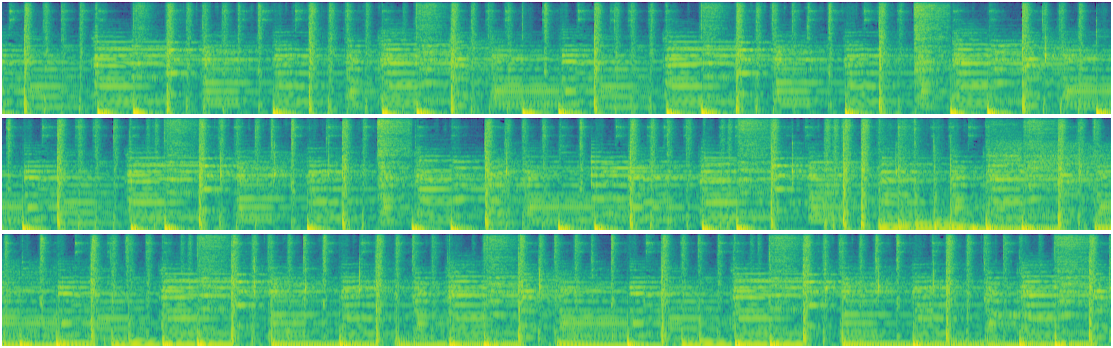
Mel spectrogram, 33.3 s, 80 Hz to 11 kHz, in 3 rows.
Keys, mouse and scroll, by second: 0.5 click, 1.3 click, 6.8 click, 7.8 click, 9.0-10.4 drag, 11.4-13.6 drag, 14.6 click, 15.4 click, 17.4 click, 17.8 click, 18.0 Tab, 19.7 click, 20.3 shift+middle click, 21.7-23.5 drag, 23.9-24.5 scroll up 3, 24.1 shift+middle click, 24.7 scroll up 2, 25.7 shift+click, 27.5 click, 28.3 click, 28.8 Tab, 30.1 click, 30.6 scroll down 2, 30.8 shift+middle drag.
